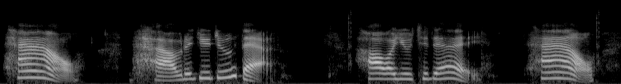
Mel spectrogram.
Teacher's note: cái âm a ở trong tiếng Anh đó nó là âm nó giống như là cái chữ cao ở trong tiếng Việt có nghĩa là chúng ta phải đọc rõ âm và hơi kéo dài một chút xíu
